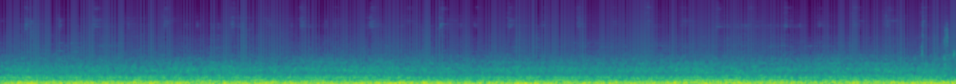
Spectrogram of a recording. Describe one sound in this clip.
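Road noise rumbles inside a car driving on asphalt.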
